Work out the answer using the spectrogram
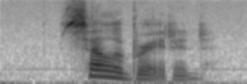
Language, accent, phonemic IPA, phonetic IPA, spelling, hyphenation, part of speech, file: English, US, /ˈsɛl.ə.bɹeɪ.tɪd/, [ˈsɛl.ə.bɹeɪ.ɾɪd], celebrated, cel‧e‧brat‧ed, adjective / verb, En-us-celebrated.ogg
- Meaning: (adjective) famous or widely praised; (verb) simple past and past participle of celebrate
